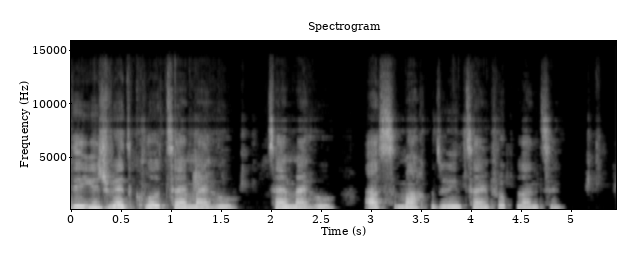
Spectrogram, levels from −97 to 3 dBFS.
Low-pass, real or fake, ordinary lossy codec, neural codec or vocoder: 14.4 kHz; fake; none; vocoder, 48 kHz, 128 mel bands, Vocos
